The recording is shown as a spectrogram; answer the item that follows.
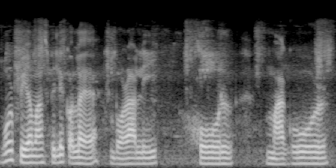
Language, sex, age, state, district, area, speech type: Assamese, male, 18-30, Assam, Lakhimpur, rural, spontaneous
